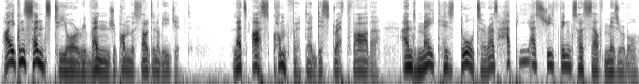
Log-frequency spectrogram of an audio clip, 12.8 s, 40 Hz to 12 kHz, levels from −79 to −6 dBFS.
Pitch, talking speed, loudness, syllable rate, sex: 110 Hz, 125 wpm, -22 LUFS, 3.9 syllables/s, male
